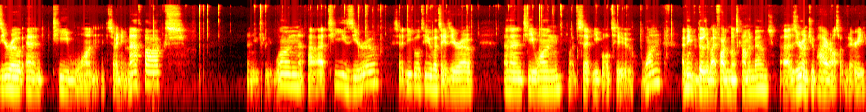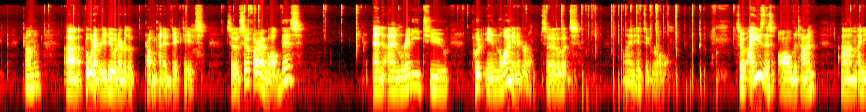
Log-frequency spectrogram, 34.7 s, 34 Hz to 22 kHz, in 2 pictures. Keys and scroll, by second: 3.1 Menu, 4.0 3, 5.2 1, 6.4 t, 7.1 0, 8.1 =, 8.5 0, 9.3 Return, 10.2 t, 10.5 1, 11.5 =, 12.2 1, 12.8 Return, 20.9 BackSpace, 22.1 Up, 25.3 Down, 28.9-31.2 typing, 31.3 Return.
